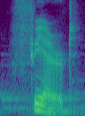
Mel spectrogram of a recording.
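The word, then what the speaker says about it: Pferd: PF, which has puff sound, and the example for PF is feared, which means horse.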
